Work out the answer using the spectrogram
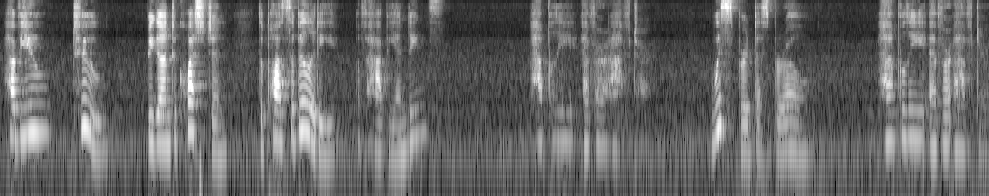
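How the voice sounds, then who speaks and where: A woman reading a children's storybook aloud, slow and expressive, dropping to a whisper at quiet moments. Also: a little high, a little hiss or hum. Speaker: storybook reader. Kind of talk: children's read-aloud narration.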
